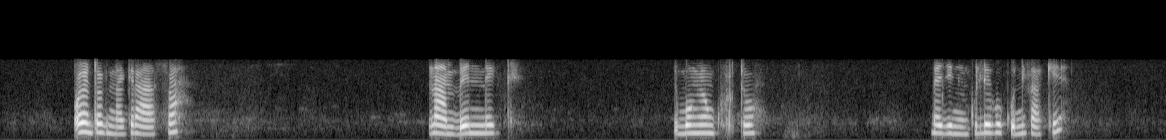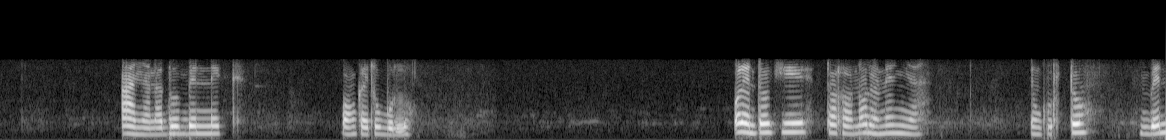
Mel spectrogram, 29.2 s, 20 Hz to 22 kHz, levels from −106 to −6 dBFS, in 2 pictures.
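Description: AMR bit errors at 6.18–6.40, 14.02–14.40, 16.66–16.93, 25.24–25.62 and 27.60–27.78 s turn the speech briefly hoarse and gargly. Corrupted low-priority bits, on the order of several percent, misplace excitation pulses while pitch and level hold, over a narrowband mobile path limited to about 300 Hz to 3.5 kHz.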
